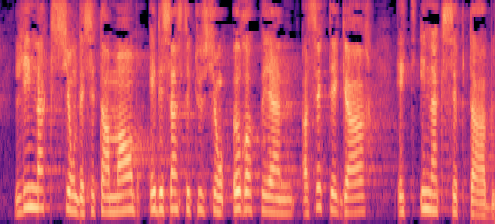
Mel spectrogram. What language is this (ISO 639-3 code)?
fra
